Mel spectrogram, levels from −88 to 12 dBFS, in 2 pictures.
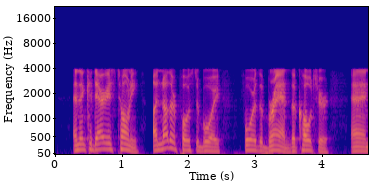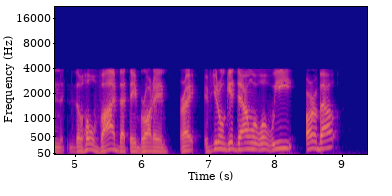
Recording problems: high frequencies cut off; severe; nothing above 4 kHz

